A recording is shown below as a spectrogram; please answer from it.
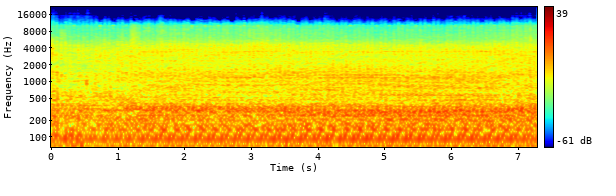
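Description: A tractor engine runs steadily nearby, a loud, constant diesel rumble with a fast knocking throb that keeps an even level throughout, with no voices over it.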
